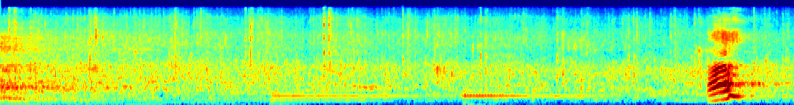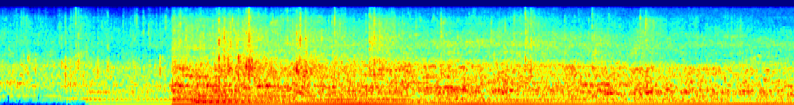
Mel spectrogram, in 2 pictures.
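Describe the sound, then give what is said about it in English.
A crowd claps steadily for several seconds, a dense patter of many hands, with a short sharp burst near the middle and a brief spoken interjection over the applause. “Ah, clap for them.”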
